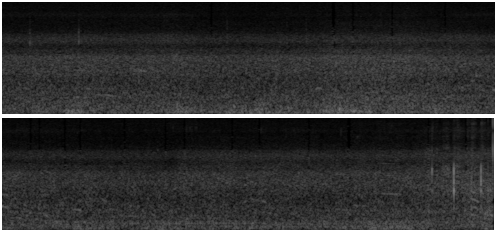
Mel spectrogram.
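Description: Waves crash against rocks below.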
